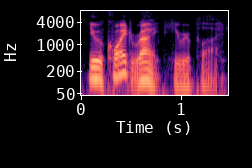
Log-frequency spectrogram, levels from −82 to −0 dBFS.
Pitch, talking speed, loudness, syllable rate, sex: 105 Hz, 245 wpm, -18 LUFS, 7.3 syllables/s, male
